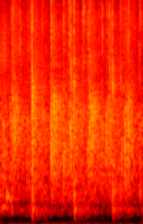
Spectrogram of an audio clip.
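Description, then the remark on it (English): An audience applauds in a steady, moderately loud patter of many hands, with a few sharper claps standing out at a regular rhythm about every half second. “I don't know everybody will appreciate and clap, but that's okay.”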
